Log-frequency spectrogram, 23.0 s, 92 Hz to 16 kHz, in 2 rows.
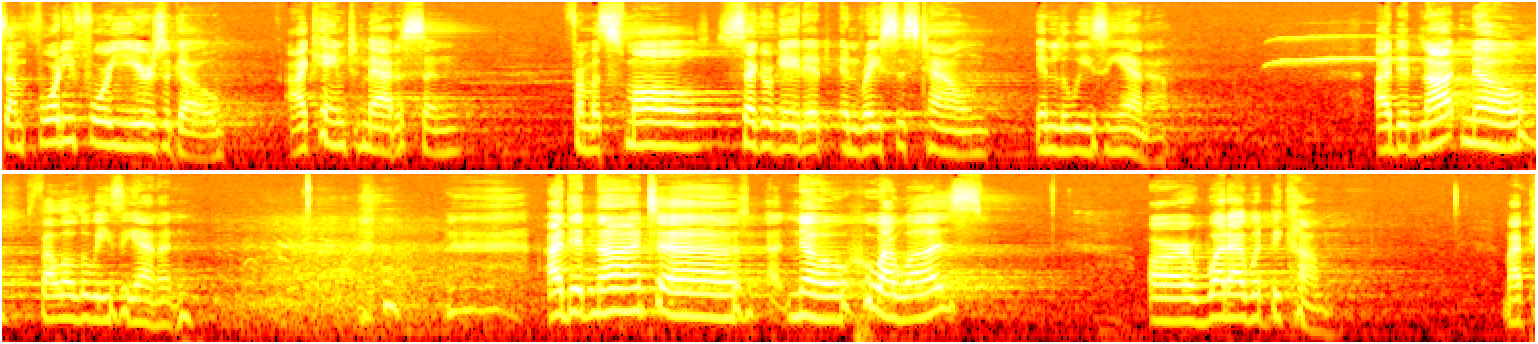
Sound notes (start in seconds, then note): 9.4 whistle from audience; 13.0 laughter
